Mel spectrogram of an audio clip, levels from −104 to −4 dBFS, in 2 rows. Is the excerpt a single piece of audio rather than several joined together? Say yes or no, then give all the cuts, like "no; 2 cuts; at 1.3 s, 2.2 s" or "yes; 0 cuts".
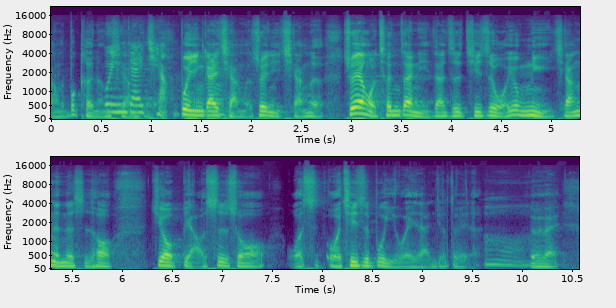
yes; 0 cuts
